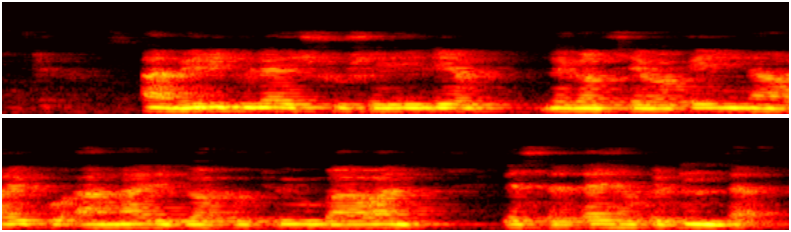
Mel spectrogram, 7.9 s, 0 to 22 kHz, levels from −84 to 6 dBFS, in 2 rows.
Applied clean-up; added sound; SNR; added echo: none; none; none; reverberation time 0.6 s.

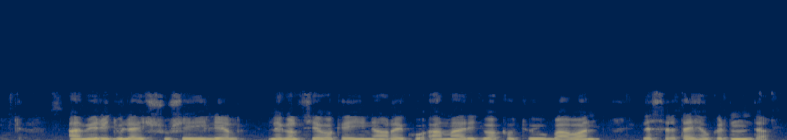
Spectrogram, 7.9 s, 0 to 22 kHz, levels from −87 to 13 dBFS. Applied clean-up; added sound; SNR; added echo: none; none; none; none.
